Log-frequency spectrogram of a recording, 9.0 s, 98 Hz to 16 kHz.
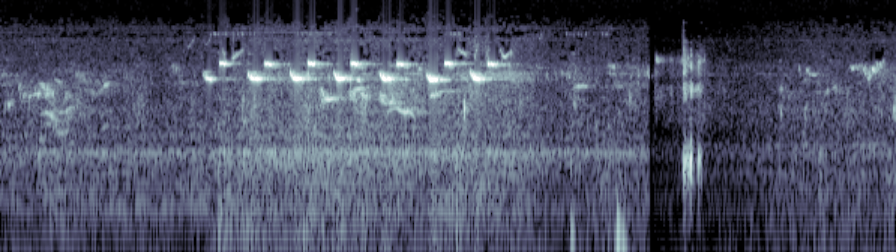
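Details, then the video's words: A great tit sings in April 2020 at Friedhof am Perlacher Forst, a cemetery in Munich. It gives a quick run of bright two-note phrases, repeated about eight times, over a steady low hum, with faint calls from other birds. "Kohlmeise (Great Tit)"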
